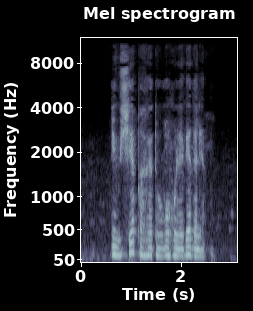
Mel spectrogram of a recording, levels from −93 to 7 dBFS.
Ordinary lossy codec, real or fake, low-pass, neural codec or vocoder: AAC, 32 kbps; fake; 10.8 kHz; codec, 44.1 kHz, 7.8 kbps, DAC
